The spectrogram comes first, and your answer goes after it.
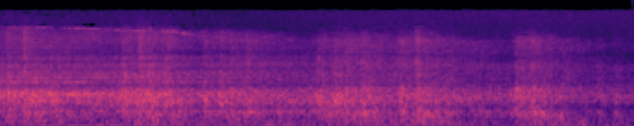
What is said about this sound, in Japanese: あ、電車の音入ってますかね?すいません。すぐ通り過ぎると思うんで。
